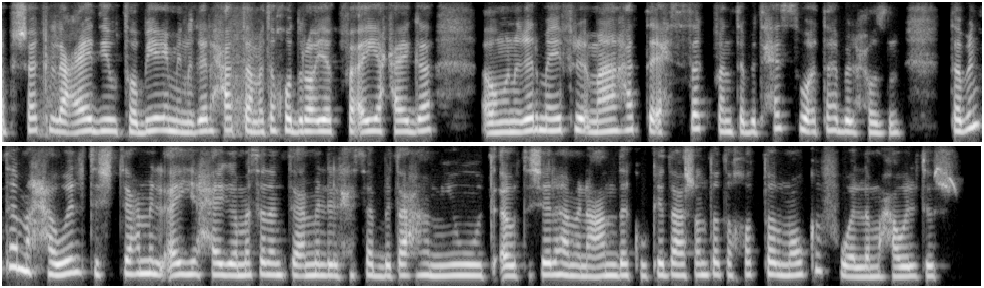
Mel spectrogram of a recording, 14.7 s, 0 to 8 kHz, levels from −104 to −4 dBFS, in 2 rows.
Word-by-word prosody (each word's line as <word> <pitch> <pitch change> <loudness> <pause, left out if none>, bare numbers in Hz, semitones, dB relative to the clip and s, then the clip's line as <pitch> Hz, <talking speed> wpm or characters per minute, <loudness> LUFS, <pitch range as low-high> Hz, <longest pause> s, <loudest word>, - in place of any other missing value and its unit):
بشكل 260 +4 -1
عادي 235 +3 +3
وطبيعي 240 +3 +1
من 225 -3 +1
غير 240 +3 +2
حتى 260 0 0
ما 225 -1 0
تاخُد 250 0 +1
رأيك 240 0 +5
في 235 - -1
أي 240 +2 +4
حاجة، 235 +2 0 0.4
أو 205 - +2
من 220 +1 +1
غير 250 +4 +5
ما 255 -1 +3
يفرق 260 0 +3
معاها 230 +2 +2
حتى 265 -1 -1
إحساسك، 295 +6 -4
فأنت 230 -1 -2
بتحس 300 +8 -6
وقتها 255 +1 0
بالحُزن. 210 -3 -3 0.4
طَب 240 +1 +1
أنت 355 +5 +1
ما 340 - +6
حاولتش 270 -1 +1
تعمل 275 -2 +1
أي 255 +2 +1
حاجة 245 -1 +1
مثلًا 245 +1 0
تعمل 235 0 -1
للحساب 235 0 -3
بتاعها 235 +1 -2
mute 230 0 0
أو 225 - +3
تشيلها 240 +2 0
من 225 -2 -2
عندك 235 +3 -1
وكده، 245 +1 -1
عشان 245 +1 -2
تتخطّى 255 +1 -5
الموقِف 250 +7 -4
والَّا 205 -2 -1
ما 210 - -4
حاولتش؟ 215 +1 -3
240 Hz, 190 wpm, -20 LUFS, 225-255 Hz, 0.4 s, ما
